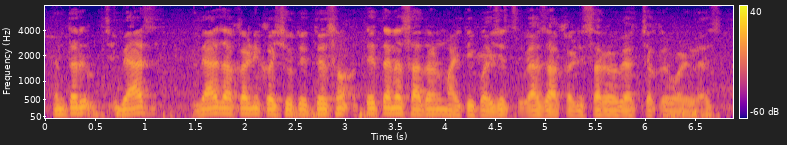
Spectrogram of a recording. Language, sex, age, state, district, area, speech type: Marathi, male, 60+, Maharashtra, Thane, urban, spontaneous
